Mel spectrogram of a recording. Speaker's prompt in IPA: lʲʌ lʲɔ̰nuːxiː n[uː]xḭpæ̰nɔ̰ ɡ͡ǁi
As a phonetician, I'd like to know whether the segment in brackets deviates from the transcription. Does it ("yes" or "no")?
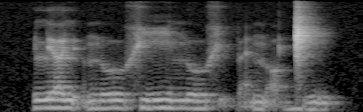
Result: no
